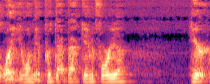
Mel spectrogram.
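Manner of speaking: mocking, cruel demon voice. Retelling what the demon said while toying with them: imitating a cocky evil demon. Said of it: "And the demon said".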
